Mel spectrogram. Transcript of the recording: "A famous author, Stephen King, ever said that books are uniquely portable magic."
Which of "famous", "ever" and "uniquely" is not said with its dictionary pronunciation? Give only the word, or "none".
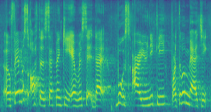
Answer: ever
